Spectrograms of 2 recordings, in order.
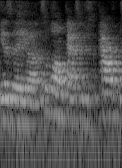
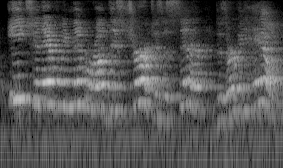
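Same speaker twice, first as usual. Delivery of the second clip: loud, high, booming preacher's sermon bellow; 8 semitones higher, 6 dB louder than usual. Storyteller voicing a preacher addressing the church, retelling a preacher's bellow. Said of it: "he cranked up his volume a little bit, and he bellowed".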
